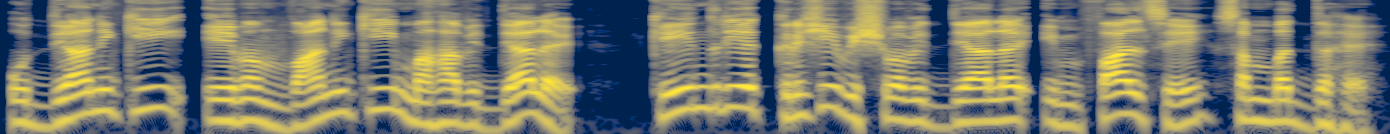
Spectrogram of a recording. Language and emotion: Hindi, neutral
